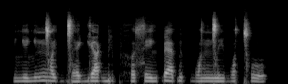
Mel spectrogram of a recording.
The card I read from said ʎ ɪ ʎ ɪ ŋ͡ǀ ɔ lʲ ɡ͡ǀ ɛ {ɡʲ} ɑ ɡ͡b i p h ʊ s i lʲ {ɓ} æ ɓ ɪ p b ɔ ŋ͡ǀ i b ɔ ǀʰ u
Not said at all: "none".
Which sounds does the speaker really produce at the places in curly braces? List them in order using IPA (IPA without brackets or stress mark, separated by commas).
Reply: ɡʲ, ɓ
